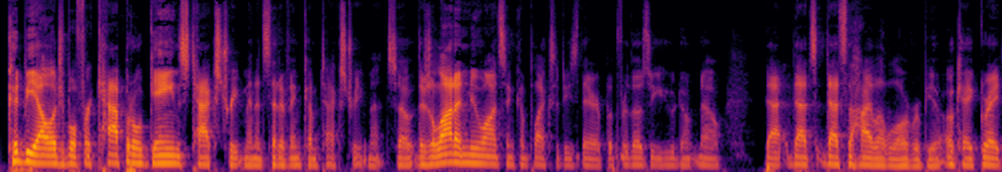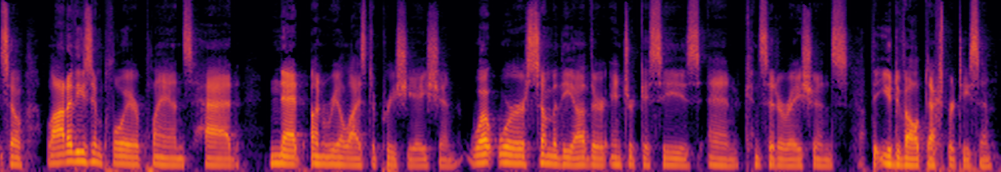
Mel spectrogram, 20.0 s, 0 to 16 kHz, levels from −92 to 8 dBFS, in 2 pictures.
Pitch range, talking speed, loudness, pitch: 100-125 Hz, 190 wpm, -22 LUFS, 110 Hz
